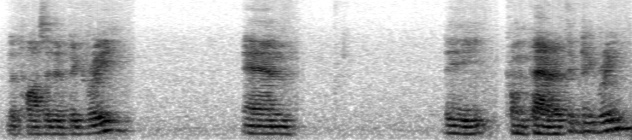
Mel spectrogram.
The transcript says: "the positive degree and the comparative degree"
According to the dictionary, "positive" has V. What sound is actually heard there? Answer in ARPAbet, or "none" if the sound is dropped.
V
